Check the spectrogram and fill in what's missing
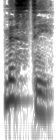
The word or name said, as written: misty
